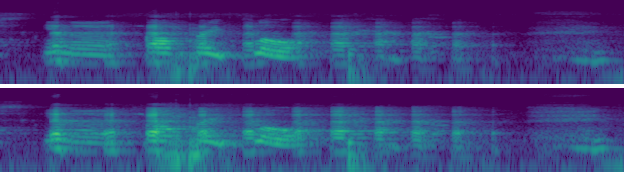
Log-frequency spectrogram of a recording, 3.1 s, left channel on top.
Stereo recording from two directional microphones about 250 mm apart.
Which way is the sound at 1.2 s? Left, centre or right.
Right.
